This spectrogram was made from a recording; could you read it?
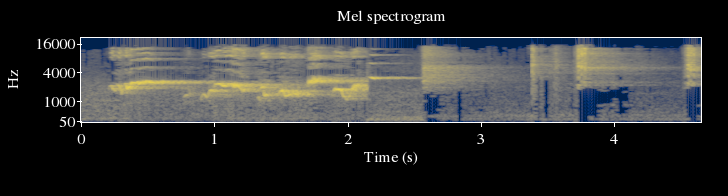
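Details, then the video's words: Shama master song for training birds: rich warbled phrase of rolling, looping notes, then a sharp high whistle and scratchy, buzzy high bursts with pauses between. "Jangan salah pilih masteran untuk murai anda.."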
